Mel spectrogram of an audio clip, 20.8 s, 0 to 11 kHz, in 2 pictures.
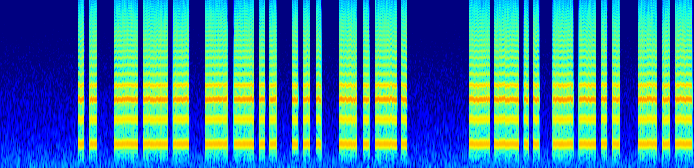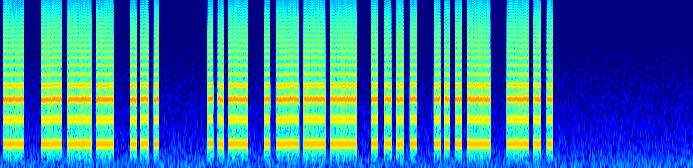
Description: Morse code, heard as a buzzer, hand-sent with a straight key, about 14 wpm. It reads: IOZSC ZZYOS UJHVD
